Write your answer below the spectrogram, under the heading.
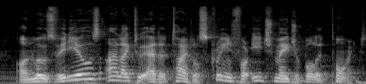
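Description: A man with a non-native accent speaks at a fairly quick pace over faint music in the background. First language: not English. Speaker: YouTuber. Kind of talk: scripted narration. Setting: home studio. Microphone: studio mic.

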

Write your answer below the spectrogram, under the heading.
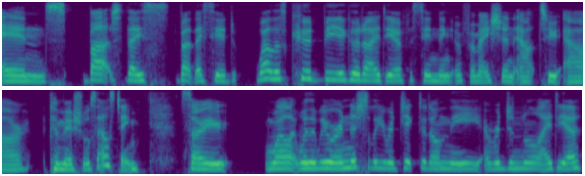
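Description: With a New Zealand accent, a woman speaks at a moderate pace and medium pitch, keeping her intonation fairly even. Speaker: startup CEO and co-founder. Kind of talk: podcast interview.

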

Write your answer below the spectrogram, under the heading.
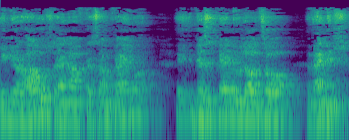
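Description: A man's high-pitched voice at a fairly slow pace, monotone and flat, with strong room echo. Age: 80s+. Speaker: patient giving testimonial. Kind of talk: testimony. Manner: halting. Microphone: lapel.

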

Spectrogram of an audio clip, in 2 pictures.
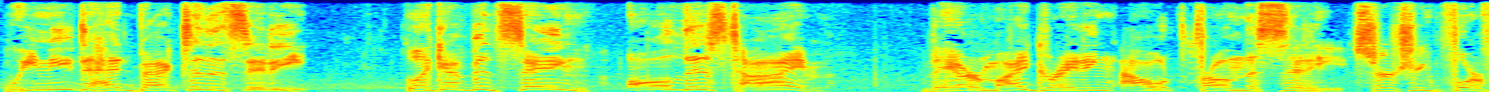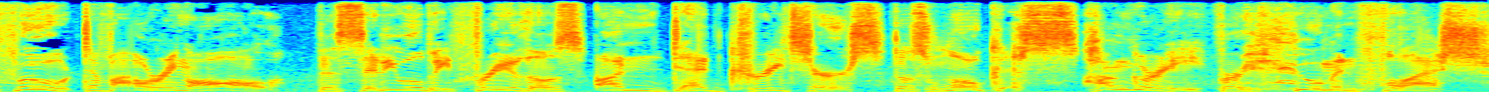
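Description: Moderate pace amid clear background noise. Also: man, extremely high pitch for a man. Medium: machinima. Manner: insistent, dramatic.

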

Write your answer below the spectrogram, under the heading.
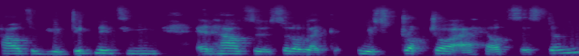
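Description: Dark and mellow with a slightly husky edge, a woman's fairly low voice moves at a moderate pace with ordinary pitch variation.

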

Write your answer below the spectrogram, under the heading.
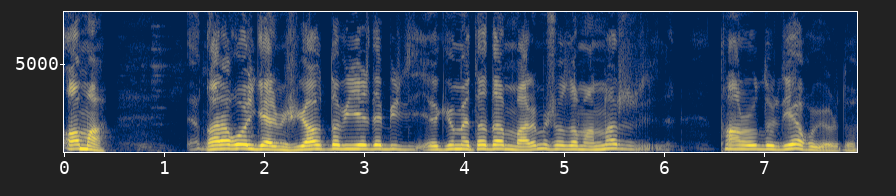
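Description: A man with a high voice speaks fairly slowly, using ordinary pitch variation and long, frequent pauses. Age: 80s+. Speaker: centenarian recalling early Republic history. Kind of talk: interview answer, oral history recollection.

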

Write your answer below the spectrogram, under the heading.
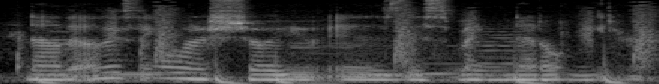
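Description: Clear music plays behind a soft-spoken woman who is mumbling. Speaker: space weather hobbyist. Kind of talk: casual screen-recording explainer. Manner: soft-spoken, mumbling. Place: home room.

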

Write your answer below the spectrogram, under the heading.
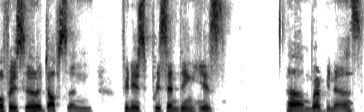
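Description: Against a quiet background, a man with a fairly low pitch speaks at a fairly slow pace, the sound dry with no echo. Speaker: webinar host. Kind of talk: formal introduction and announcements. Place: home room. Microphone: headset.

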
